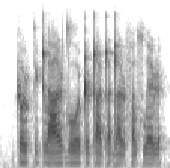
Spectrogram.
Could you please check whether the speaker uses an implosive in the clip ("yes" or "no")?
no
